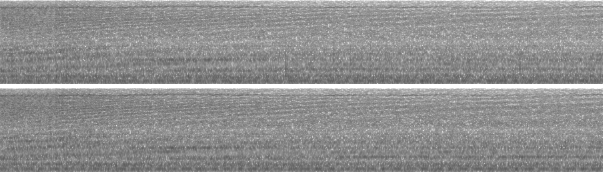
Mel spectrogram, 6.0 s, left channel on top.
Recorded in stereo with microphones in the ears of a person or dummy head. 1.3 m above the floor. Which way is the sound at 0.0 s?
10° right (ahead or behind).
